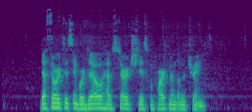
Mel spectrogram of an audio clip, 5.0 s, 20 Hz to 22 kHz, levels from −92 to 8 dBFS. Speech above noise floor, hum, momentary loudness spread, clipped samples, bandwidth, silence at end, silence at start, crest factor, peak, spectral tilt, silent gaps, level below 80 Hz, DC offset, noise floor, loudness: 52 dB; none; 8 LU; under 0.1%; 14 kHz; 0.95 s; 0.8 s; 18 dB; -2 dBFS; -7 dB/octave; none; -56 dBFS; under 0.1%; -71 dBFS; -20 LUFS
